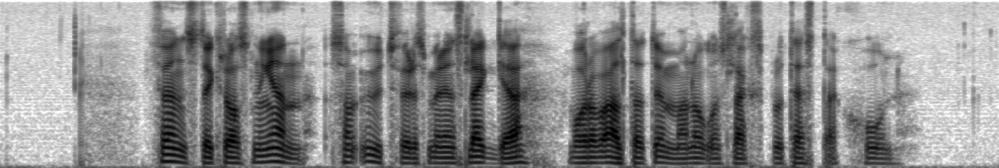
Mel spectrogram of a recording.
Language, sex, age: Swedish, male, 32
